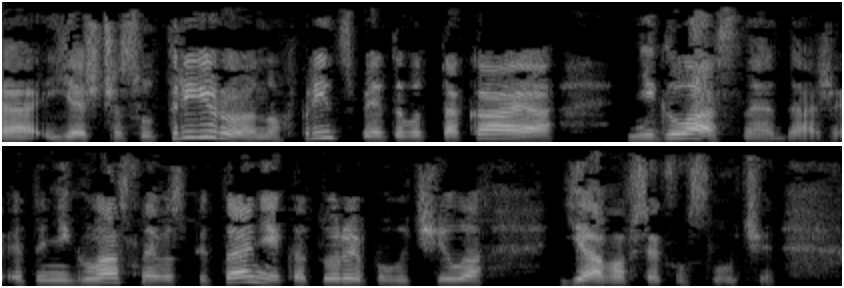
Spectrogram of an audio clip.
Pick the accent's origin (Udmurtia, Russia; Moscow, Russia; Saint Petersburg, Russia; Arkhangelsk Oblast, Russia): Moscow, Russia; born there; Я родилась в Москве, и у меня передо мной 4 поколения врачей, в том числе и женщин.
